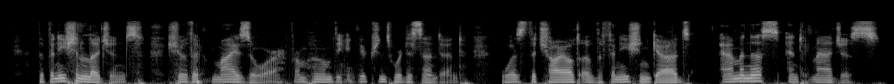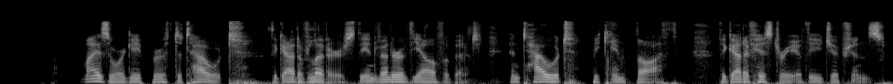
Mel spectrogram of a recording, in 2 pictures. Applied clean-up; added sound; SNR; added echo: neural mask model DeepFilterNet 3.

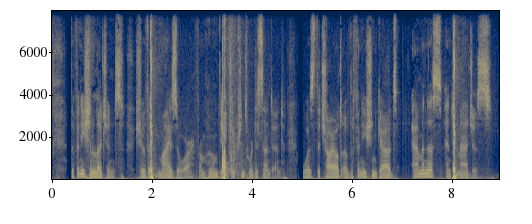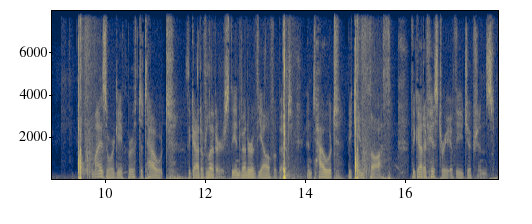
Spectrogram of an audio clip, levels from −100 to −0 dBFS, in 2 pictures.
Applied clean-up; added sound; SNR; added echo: none; Fireworks; -5 dB; none.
